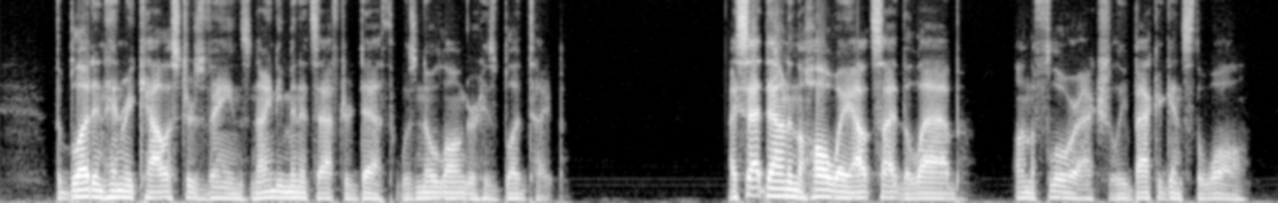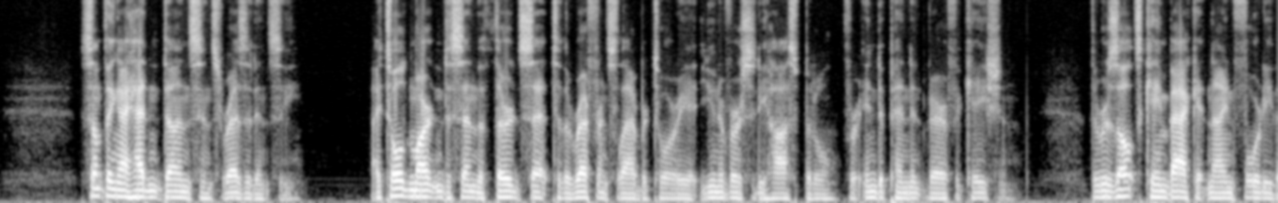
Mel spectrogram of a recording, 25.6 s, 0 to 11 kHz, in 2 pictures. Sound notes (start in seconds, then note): 12.8 exhale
